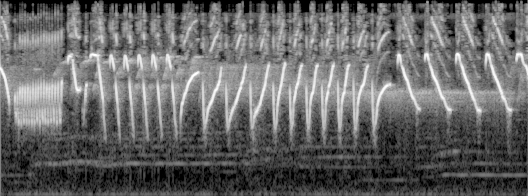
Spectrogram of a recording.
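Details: House canary opens with a harsh buzzy note, then a lively run of rising and falling whistled sweeps repeated in quick succession, high and clear.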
